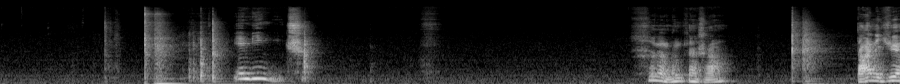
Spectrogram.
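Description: A game piece clicks down onto a wooden board.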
